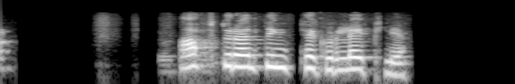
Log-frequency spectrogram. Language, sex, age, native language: Icelandic, female, 18-19, Icelandic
